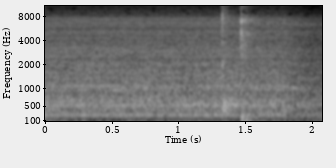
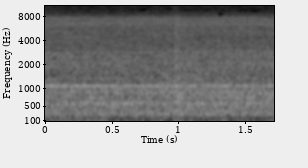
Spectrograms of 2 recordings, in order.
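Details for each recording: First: APC XS 1300 UPS with new replacement battery (tested full 24 V), about 60 W load, mains cut: fans wind down, steady high beep about half a second, output drops; can't hold load on battery, power surging, cause unconfirmed. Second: APC XS 1300 desktop UPS reassembled with the temperature sensor reconnected. A steady airy cooling-fan whoosh with a faint high hum and no rattle or alarm: running normally with no error.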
